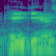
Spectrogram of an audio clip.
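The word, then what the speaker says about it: 大吉: 신사 에서 오미쿠지 를 뽑아 운세 를 확인 하는 모습 에서 가장 먼저 눈 에 띄는 것 은 " 다이키치 ", " 쇼키치 ", " 추 키치 ", " 키치 " 와 같은 운세 입니다 .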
